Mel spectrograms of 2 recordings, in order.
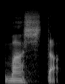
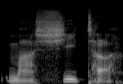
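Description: First: The vowel after sh is reduced. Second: The vowel after sh is fully voiced. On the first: The speaker calls it right. "they really should reduce the E and just say mashita" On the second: The speaker calls it wrong. "they want to say mashita"

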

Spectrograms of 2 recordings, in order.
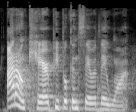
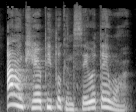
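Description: First: It is said in a sharp, snippy tone. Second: It is said in a casual, easygoing tone. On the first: The person seems hostile and defensive. "I'm saying that in a tone" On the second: The person genuinely doesn't mind. "She probably didn't say it like that. It was more like probably"

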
